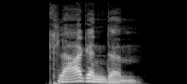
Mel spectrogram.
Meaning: strong dative masculine/neuter singular of klagend
- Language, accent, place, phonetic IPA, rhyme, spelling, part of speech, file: German, Germany, Berlin, [ˈklaːɡn̩dəm], -aːɡn̩dəm, klagendem, adjective, De-klagendem.ogg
